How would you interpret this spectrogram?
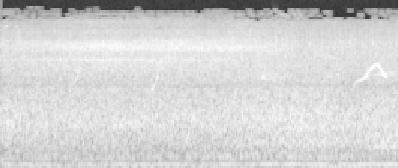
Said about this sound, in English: Just totally, totally relax as you cast your awareness out for the sound of the traffic.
